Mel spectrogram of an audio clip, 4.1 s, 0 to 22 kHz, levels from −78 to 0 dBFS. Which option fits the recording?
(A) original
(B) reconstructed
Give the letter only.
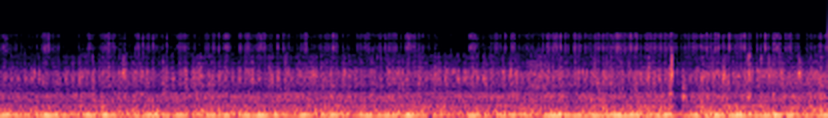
A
